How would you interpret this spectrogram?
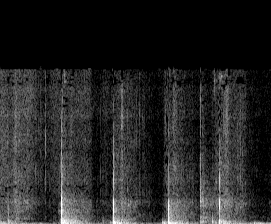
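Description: Four footsteps at a steady, even walking pace, each a crisp thud with a light scuff, heard alone against a quiet, slightly hissy background.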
